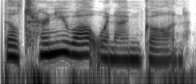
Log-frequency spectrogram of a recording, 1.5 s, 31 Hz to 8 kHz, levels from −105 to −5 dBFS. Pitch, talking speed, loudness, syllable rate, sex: 185 Hz, 285 wpm, -15 LUFS, 5.1 syllables/s, female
